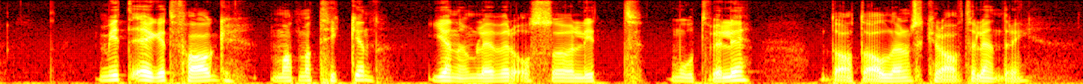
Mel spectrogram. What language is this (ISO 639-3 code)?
nor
